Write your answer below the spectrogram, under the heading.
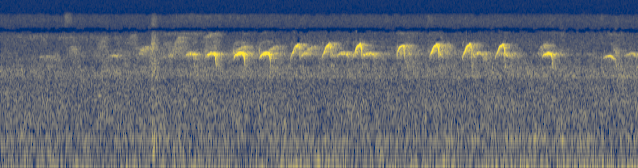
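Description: A bird singing faintly in the trees: a quick run of short, repeated high notes, about three a second, that starts about a second and a half in and fades out near the end, over a low outdoor background hum.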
